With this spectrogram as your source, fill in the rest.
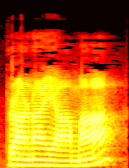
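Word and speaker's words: प्राणायाम: have some important word see there are four a's here okay so pra na ya ma not pranayama okay not pranayama again this is something i've heard a lot of non-indians say pranayama but it is not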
